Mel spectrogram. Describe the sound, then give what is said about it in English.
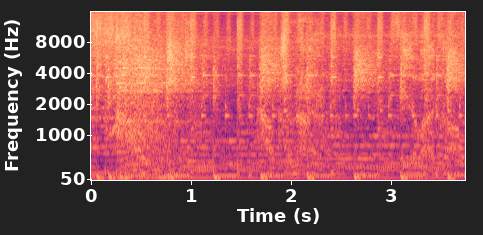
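Dance track with a pounding, slamming beat, cowbells and repeated sharp orchestral stabs, short loud bursts punching through the busy mix in a steady rhythm. “It's got cowbells, it's got a slamming beat, and it's got orchestral stabs.”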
